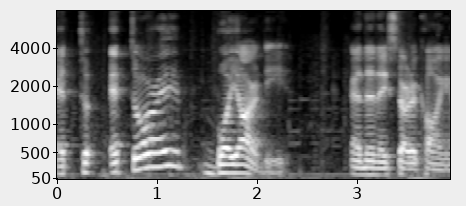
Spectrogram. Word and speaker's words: Boiardi: It's Ettore Boiardi. And then they started calling him Hector Boiardi. And he put his name on his chef's hat, spelled out Boy-R-D. So people would know how to pronounce it.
